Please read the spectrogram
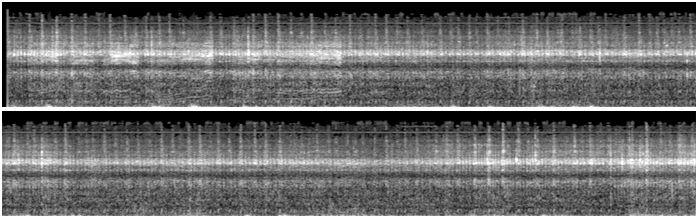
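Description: Enduro motorcycle riding down a rough dirt track, heard from a helmet camera: a steady, uneven low rumble of engine, wind and jolts on the microphone.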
